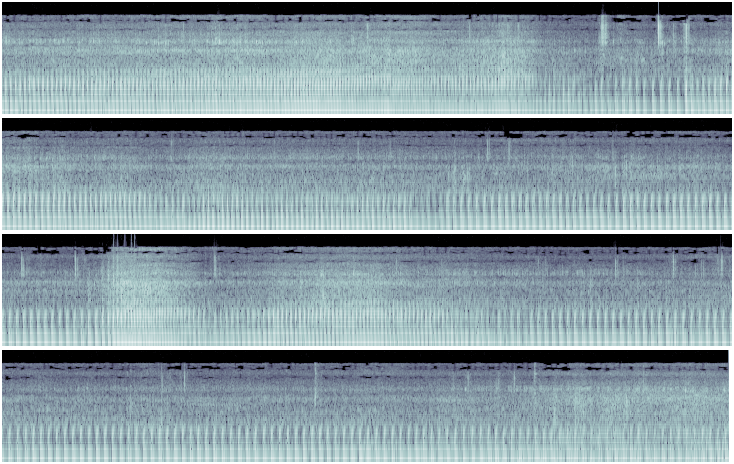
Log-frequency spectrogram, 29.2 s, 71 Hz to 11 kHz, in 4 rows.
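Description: Yamaha TT600R single-cylinder four-stroke dirt bike engine running under load on a dirt track, its revs dropping and picking up again several times as the rider throttles and shifts.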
